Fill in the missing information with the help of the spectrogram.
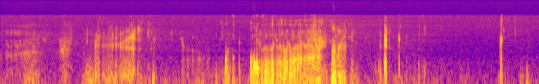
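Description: Long low growls and gurgles with scattered pops; ordinary stomach growling.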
